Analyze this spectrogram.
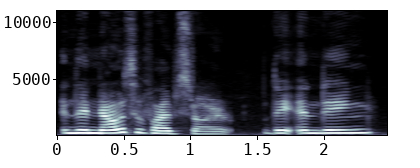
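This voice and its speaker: A woman's voice: sits high, normal speed. A young woman chatting casually and emphatically to her vlog audience in youthful slang, her speech slightly muffled by a retainer in her mouth. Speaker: vlogger. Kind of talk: casual chat to camera. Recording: noisy amateur vlog audio.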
